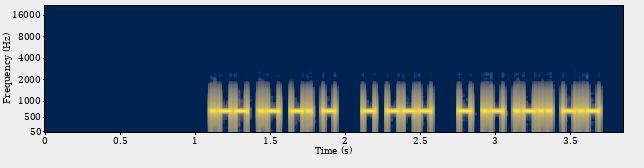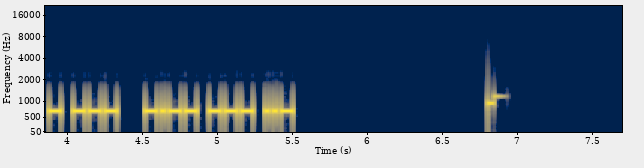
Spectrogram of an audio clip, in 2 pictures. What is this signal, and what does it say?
Morse code, heard as a keyed tone, about 44 wpm, 700 Hz. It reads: WANT TO TALK TO YOU
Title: Sets of 5 Words Encore 45wpm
